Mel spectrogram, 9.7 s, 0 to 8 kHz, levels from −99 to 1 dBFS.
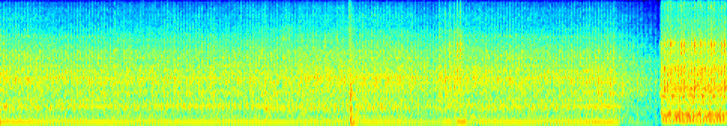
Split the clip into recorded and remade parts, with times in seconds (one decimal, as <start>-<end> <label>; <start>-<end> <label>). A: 0.0-1.5 recorded; 1.5-2.3 remade; 2.3-2.9 recorded; 2.9-4.7 remade; 4.7-9.7 recorded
